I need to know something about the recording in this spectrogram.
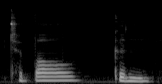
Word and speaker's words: toboggan: We can hear n, but we have two syllables where we can't work out what the vowel sound is. They are unstressed syllables. And that means that this one, bog, in the middle, was our stressed syllable.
